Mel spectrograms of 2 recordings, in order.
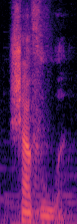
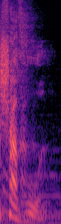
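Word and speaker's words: שבוע: Está um B aqui, porque em hebraico B, dependendo da posição dele na palavra, ele tem som de V. Então você escreve B, mas aqui pronuncia V. Shavua. O que é a Shavua?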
